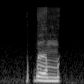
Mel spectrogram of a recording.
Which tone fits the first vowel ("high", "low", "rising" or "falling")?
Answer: low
